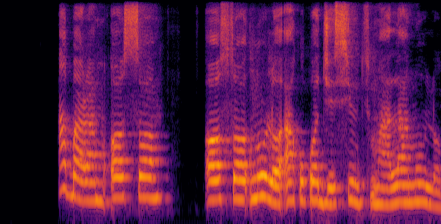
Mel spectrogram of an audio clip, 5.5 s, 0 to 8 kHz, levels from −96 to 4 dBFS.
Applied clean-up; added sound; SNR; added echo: none; none; none; none.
